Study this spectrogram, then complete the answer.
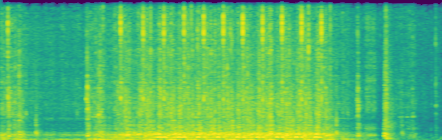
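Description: A home sewing machine stitches fabric for a small mini apron recipe holder, running in a steady fast whir for about three seconds before stopping, followed by a short click.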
